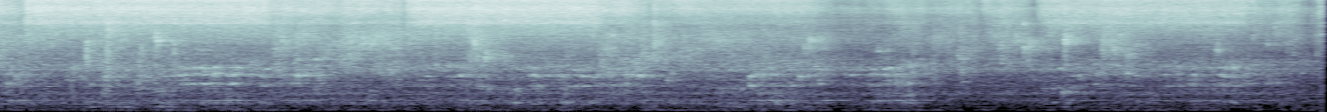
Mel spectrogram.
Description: The noise of a restroom. There is no code.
